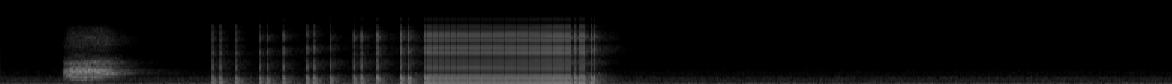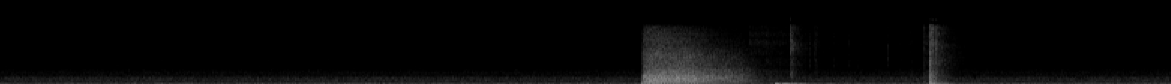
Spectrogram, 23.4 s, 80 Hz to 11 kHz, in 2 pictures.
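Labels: A quiet, steady noise sits in the background. At 0.62 seconds, a bird can be heard. Then at 2.05 seconds, the sound of a telephone is audible. Later, at 18.12 seconds, an explosion is heard. Next, at 19.19 seconds, a door closes.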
